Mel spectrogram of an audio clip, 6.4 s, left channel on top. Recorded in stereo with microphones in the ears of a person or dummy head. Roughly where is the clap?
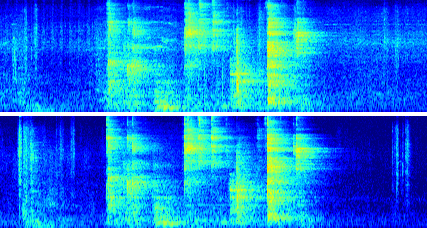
Centre.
